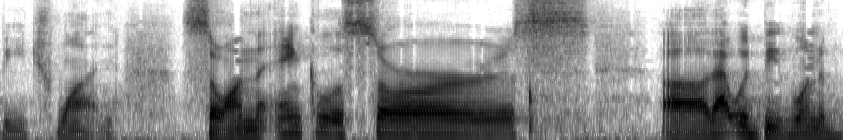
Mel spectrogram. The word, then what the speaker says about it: Ankylosaurus: Of course, here in America, some people call it Ankylosaurus, but over in the UK, they pronounce it Ankylosaurus, and I believe that's the more proper pronunciation.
